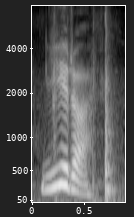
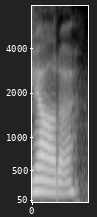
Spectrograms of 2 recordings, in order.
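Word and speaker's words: Jera: I know that they've written it as Yara. You can say it either way, okay? It just depends on what region you're pronouncing this from. I call it Yira, right? That's just the way that I learnt it.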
